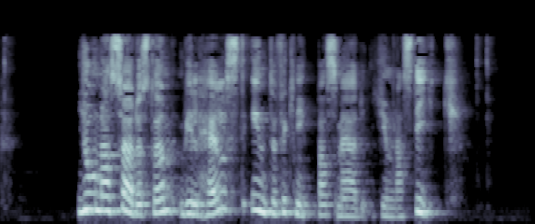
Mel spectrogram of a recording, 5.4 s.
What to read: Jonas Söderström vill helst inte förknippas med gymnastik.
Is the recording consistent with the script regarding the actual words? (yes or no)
yes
